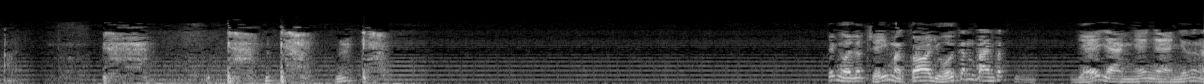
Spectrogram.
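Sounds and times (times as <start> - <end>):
electrical hum from sound system: 0.0 - 12.0.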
